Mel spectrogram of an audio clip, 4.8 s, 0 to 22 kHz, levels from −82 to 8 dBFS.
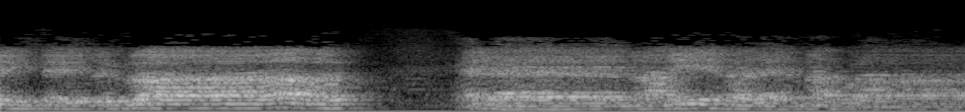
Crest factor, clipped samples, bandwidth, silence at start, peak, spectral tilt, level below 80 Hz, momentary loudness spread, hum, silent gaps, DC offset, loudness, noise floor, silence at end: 18 dB; under 0.1%; 6.8 kHz; 0 s; -4 dBFS; -7 dB/octave; -62 dBFS; 9 LU; none; none; 1%; -21 LUFS; -44 dBFS; 0 s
